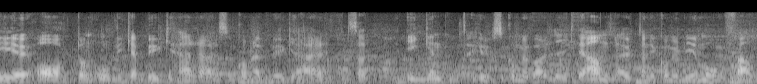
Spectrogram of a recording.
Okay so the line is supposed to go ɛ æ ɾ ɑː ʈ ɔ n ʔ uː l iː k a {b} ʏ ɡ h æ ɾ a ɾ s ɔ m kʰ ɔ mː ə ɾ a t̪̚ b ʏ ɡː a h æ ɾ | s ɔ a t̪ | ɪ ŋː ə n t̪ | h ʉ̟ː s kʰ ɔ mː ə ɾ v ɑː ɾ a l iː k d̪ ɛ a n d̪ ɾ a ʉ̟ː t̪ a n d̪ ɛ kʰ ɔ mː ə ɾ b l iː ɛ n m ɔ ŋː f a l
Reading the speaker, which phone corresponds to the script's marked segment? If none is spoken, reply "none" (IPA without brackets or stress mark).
b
